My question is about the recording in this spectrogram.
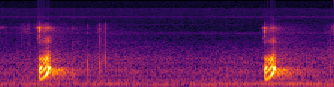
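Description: Two short electronic blips from a tablet colouring app as a colour is chosen and an area filled, each a quick drop in pitch, about a second and a half apart, over a steady low hum.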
